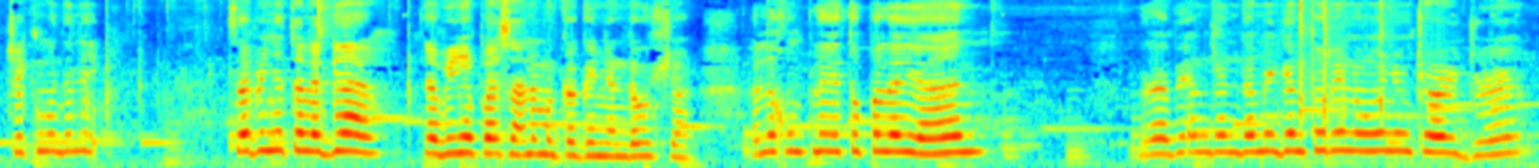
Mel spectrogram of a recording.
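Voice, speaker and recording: A woman's voice: very high voice, moderate pace, faint music behind. A young woman from the Philippines vlogging casually from a messy bedroom, her voice worn out from tiredness, teasing and laughing a lot. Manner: excitable, laughs and teases a lot. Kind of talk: casual vlog chat.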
